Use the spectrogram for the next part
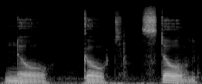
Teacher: English speakers colonised a lot of Ireland, bringing with them these monophthongal pronunciations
